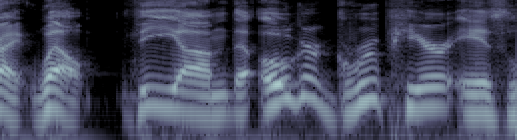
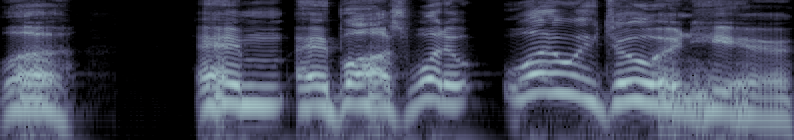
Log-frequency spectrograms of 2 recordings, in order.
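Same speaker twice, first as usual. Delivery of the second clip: puzzled, confused, stumbling ogre voice; 3 semitones higher, 4 dB louder than usual. Voicing confused ogres asking their boss what to do: confused ogre voice. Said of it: "look back and forth, like".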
